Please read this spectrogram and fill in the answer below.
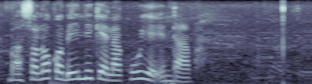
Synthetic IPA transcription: ɓasɔlɔkʼɔɓejinikʼɛlakʼujɛʔindʱaːɓa

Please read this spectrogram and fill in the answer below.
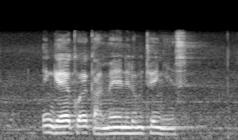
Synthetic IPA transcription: iŋʱɛk̬ʼɔɛɡ̥ʱamenilom̩tʰeŋiːsi̥

